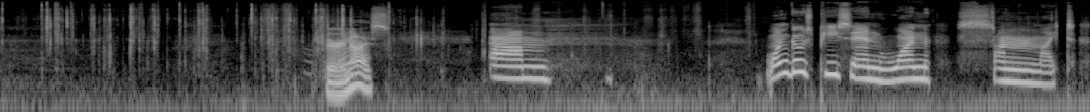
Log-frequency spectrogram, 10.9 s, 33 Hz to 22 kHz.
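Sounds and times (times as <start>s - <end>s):
plastic trading card booster pack torn open: 0.0s - 5.0s
speech: 3.3s - 4.0s, 4.9s - 6.2s, 7.7s - 10.8s.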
